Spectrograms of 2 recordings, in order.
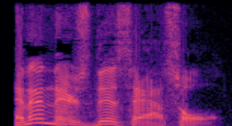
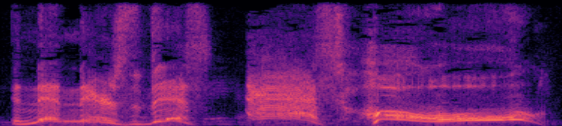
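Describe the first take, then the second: First: It is said softly and gently. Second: It is said loudly and forcefully.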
